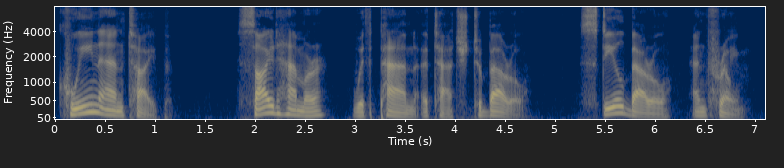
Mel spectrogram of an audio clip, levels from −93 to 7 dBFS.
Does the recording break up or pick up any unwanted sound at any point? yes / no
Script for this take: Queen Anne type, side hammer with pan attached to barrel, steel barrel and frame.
no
